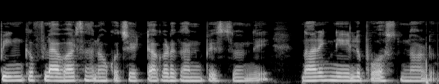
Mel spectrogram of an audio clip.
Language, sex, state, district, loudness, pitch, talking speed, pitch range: Telugu, female, Andhra Pradesh, Sri Satya Sai, -16 LUFS, 180 Hz, 135 wpm, 175-185 Hz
